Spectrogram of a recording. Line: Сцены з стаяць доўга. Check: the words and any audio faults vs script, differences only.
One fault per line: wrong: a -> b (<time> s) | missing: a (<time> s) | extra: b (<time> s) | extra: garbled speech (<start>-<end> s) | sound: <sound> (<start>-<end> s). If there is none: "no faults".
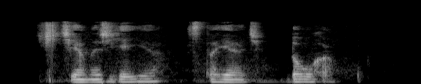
extra: яе (1.3 s)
